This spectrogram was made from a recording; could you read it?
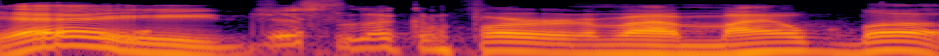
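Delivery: casual, put-on American Southern accent. Suggesting a different accent for a character, the speaker tries a southern accent. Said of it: "get a southern accent in there".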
